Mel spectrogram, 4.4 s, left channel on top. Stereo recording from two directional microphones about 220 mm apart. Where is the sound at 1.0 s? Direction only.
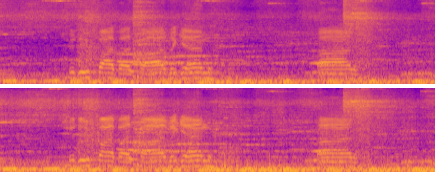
20° left (ahead or behind).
